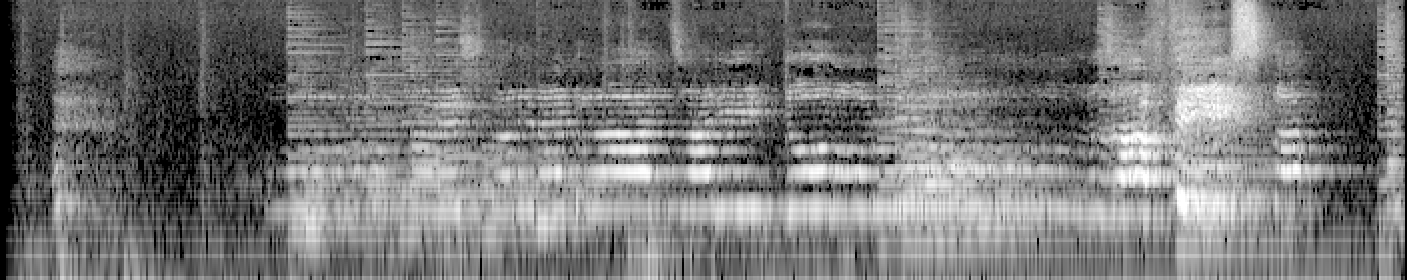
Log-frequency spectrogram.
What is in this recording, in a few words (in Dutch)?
klacht fragment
